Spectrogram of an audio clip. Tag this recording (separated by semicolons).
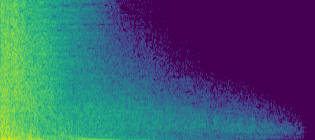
shot; boom; Gun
